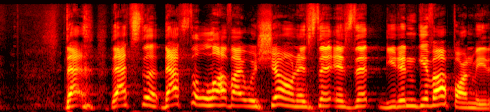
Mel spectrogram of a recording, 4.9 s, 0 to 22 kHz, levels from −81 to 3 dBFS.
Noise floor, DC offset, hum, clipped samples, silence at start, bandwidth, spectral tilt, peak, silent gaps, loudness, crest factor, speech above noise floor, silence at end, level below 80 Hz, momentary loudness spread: -48 dBFS; under 0.1%; none; under 0.1%; 0.45 s; 19 kHz; -0.5 dB/octave; -6 dBFS; none; -20 LUFS; 16 dB; 26 dB; 0 s; -70 dBFS; 4 LU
